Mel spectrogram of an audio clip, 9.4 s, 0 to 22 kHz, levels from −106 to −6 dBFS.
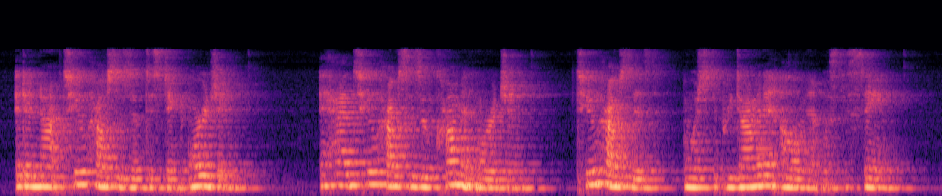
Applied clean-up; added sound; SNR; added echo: none; none; none; reverberation time 0.9 s.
